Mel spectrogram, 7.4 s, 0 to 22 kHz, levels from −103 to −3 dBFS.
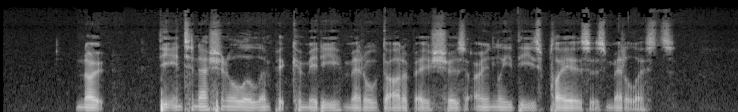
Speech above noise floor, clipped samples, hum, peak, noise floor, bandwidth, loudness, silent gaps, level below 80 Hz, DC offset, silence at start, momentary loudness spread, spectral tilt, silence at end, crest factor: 39 dB; under 0.1%; none; -6 dBFS; -69 dBFS; 16 kHz; -29 LUFS; none; -50 dBFS; under 0.1%; 0.75 s; 8 LU; -4.5 dB/octave; 0.65 s; 26 dB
